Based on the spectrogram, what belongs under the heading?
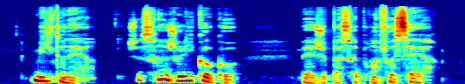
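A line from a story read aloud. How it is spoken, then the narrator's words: Exclaimed. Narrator (French): s'écria-t-il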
